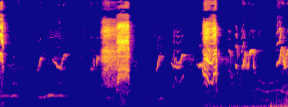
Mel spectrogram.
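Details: Talking yellow ringneck parrot, kept as a pet, mixes short whistled word-like notes with loud, grating screeches, giving uneven phrases with gaps between them.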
